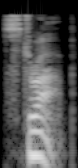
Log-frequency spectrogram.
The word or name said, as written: strop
